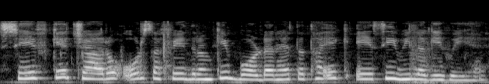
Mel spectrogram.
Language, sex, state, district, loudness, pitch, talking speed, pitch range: Hindi, female, Uttar Pradesh, Shamli, -13 LUFS, 245 Hz, 195 wpm, 225-275 Hz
